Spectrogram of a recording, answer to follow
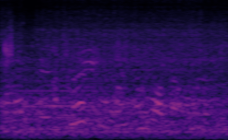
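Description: Indistinct chatter of several people talking at once, overlapping voices with no clear words.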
